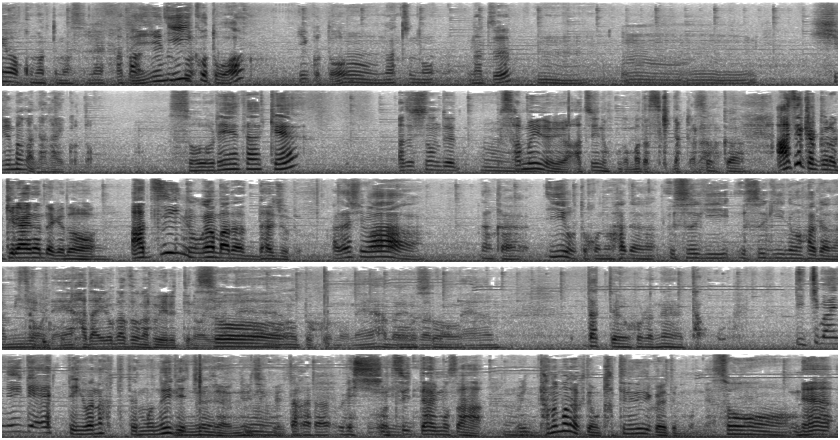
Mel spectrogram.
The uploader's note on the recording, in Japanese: 2人組。パーキング収録。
